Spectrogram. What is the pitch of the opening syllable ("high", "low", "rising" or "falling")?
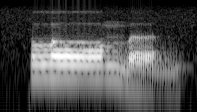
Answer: high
